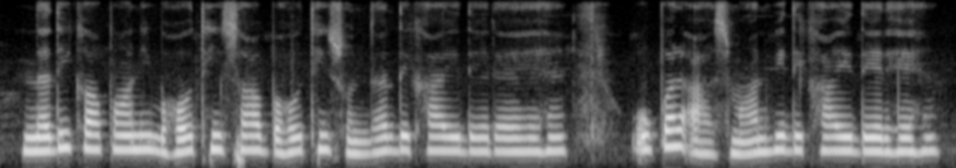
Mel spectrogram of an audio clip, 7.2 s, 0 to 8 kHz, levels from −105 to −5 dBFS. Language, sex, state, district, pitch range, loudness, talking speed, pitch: Maithili, female, Bihar, Supaul, 200-220 Hz, -25 LUFS, 165 wpm, 210 Hz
